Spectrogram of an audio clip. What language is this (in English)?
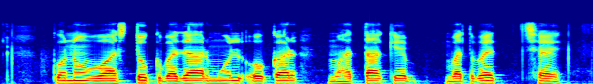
Maithili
